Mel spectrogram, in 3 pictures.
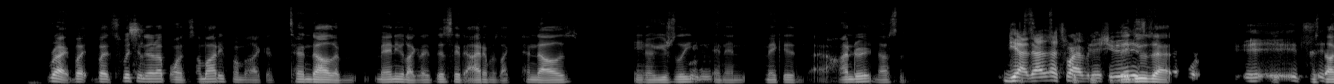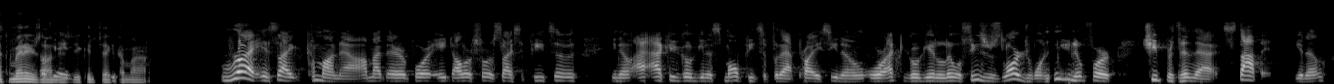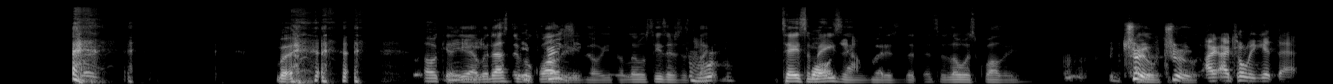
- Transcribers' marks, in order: unintelligible speech; unintelligible speech; chuckle; laugh; other background noise
- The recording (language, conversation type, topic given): English, podcast, How has exploring new places impacted your outlook on life and personal growth?
- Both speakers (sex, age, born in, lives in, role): male, 35-39, Saudi Arabia, United States, host; male, 45-49, United States, United States, guest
